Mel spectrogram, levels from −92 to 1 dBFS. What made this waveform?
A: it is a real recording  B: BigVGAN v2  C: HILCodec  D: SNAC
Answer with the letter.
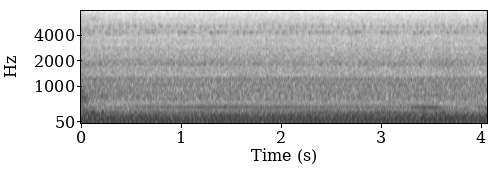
A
